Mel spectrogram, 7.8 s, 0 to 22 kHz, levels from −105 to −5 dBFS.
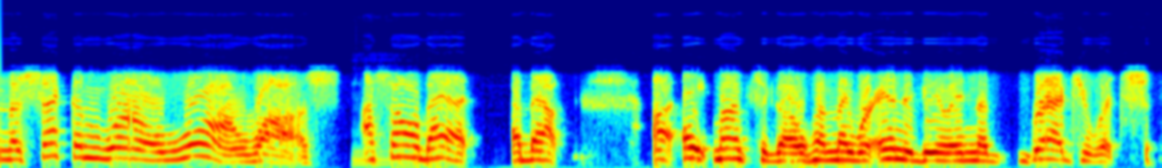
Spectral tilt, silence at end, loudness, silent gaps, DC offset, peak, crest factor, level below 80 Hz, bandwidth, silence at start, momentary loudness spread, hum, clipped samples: -9.5 dB/octave; 0.1 s; -17 LUFS; none; under 0.1%; -4 dBFS; 12 dB; -54 dBFS; 4.1 kHz; 0 s; 9 LU; none; under 0.1%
